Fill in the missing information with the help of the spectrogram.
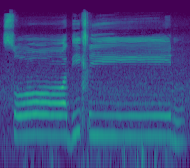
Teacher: یہ نون پر زبر تھی جس کو ہم نے ساکن کر دیا۔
